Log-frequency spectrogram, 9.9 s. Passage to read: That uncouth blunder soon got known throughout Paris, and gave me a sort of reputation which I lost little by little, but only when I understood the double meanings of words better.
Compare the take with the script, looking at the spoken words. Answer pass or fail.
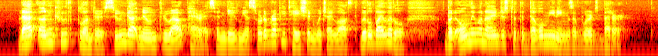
pass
